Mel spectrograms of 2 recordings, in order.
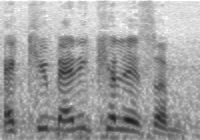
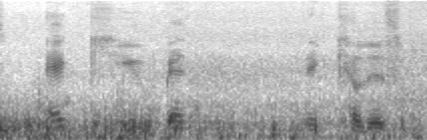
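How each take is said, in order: First: High, loud Welsh priest voice; indignant, quick Welsh delivery; Welsh accent. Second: "Ecumenicalism" very slowly, bit by bit; slow, tentative "Ecumenicalism"; sounding out. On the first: A narrator's reading. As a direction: fire it off confidently in a Welsh accent. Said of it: "trying to do a Welsh accent". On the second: Shown as a demonstration. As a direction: practise "Ecumenicalism" carefully, stretching each syllable. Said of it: "not very good on new words".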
